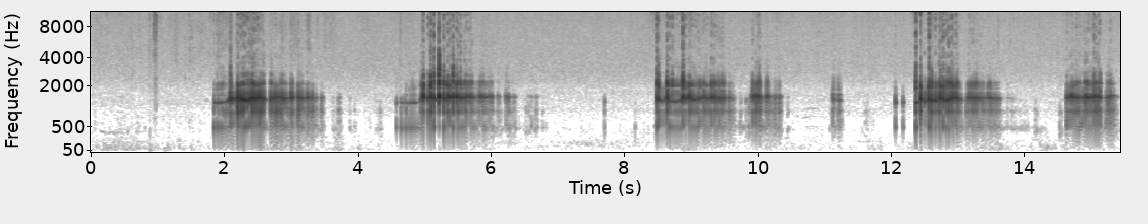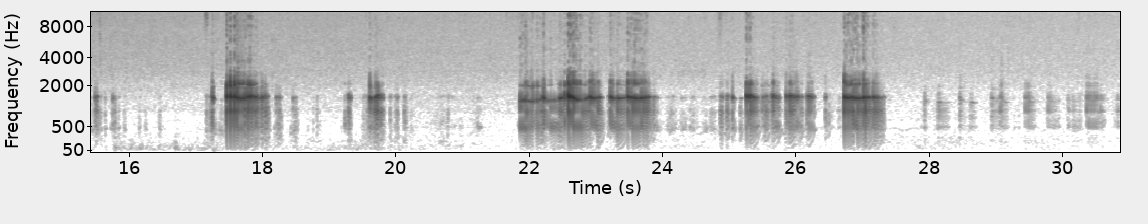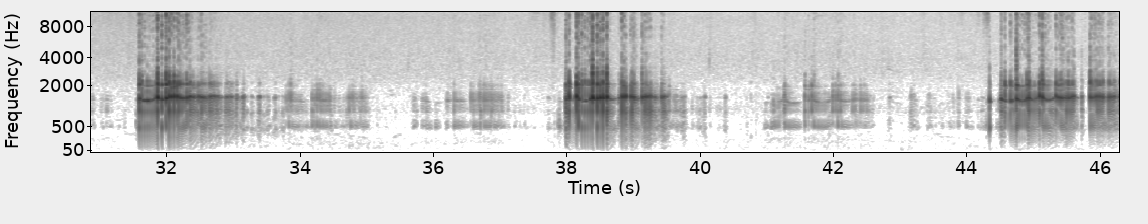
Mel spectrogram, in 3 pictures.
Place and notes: Berlin, Gardens of the World, entrance to Chinese garden - stone tongues
there are two lion statues at the entrance to the Chinese garden. they have heavy concrete, loose balls in their mouths that one can move about. these is the sound of the stone, round tongue rolling the the lions mouth. the other tongue can be heard in the background.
